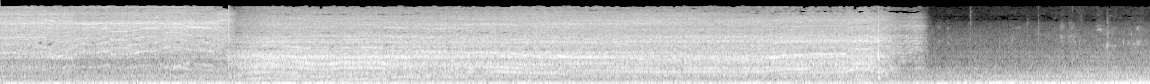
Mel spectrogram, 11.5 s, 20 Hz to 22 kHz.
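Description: Electric gear motors of a Huina 1593 RC excavator whining as the arm and bucket dig, the pitch wavering up and down with the load. About nine seconds in the sound turns duller and quieter.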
